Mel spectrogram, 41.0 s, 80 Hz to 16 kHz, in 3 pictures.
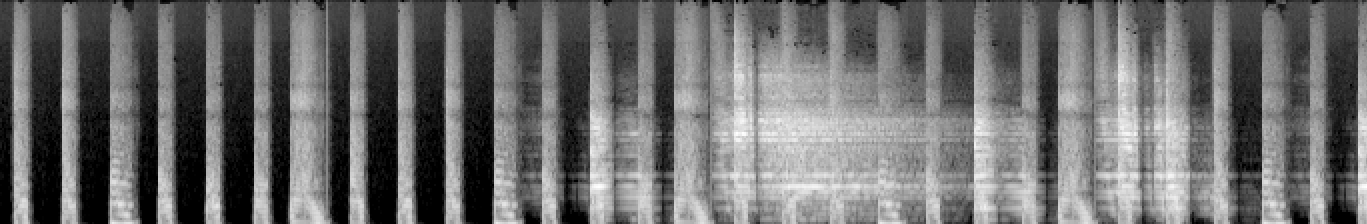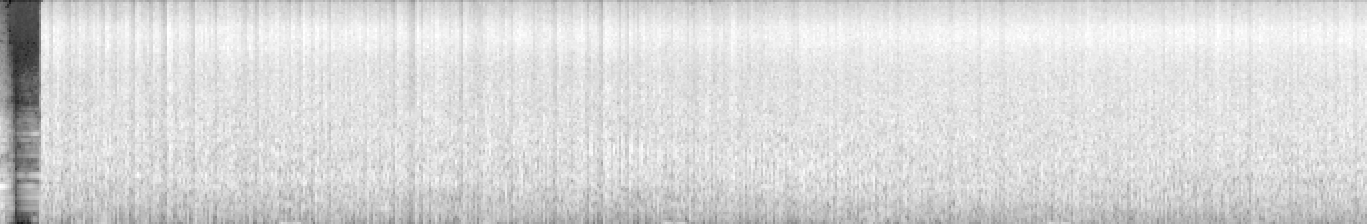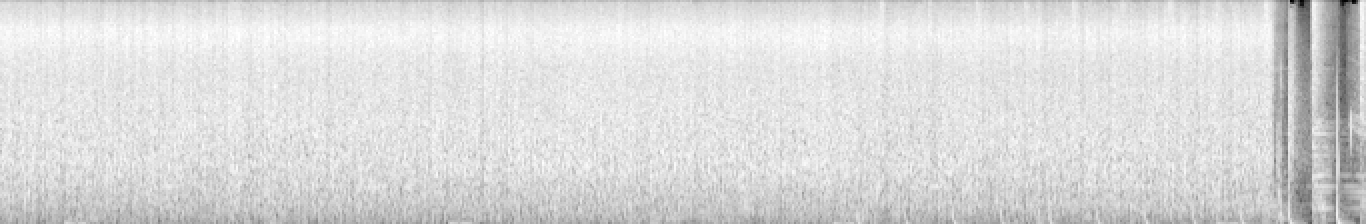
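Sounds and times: firecrackers crackling: 14.1 - 40.2.

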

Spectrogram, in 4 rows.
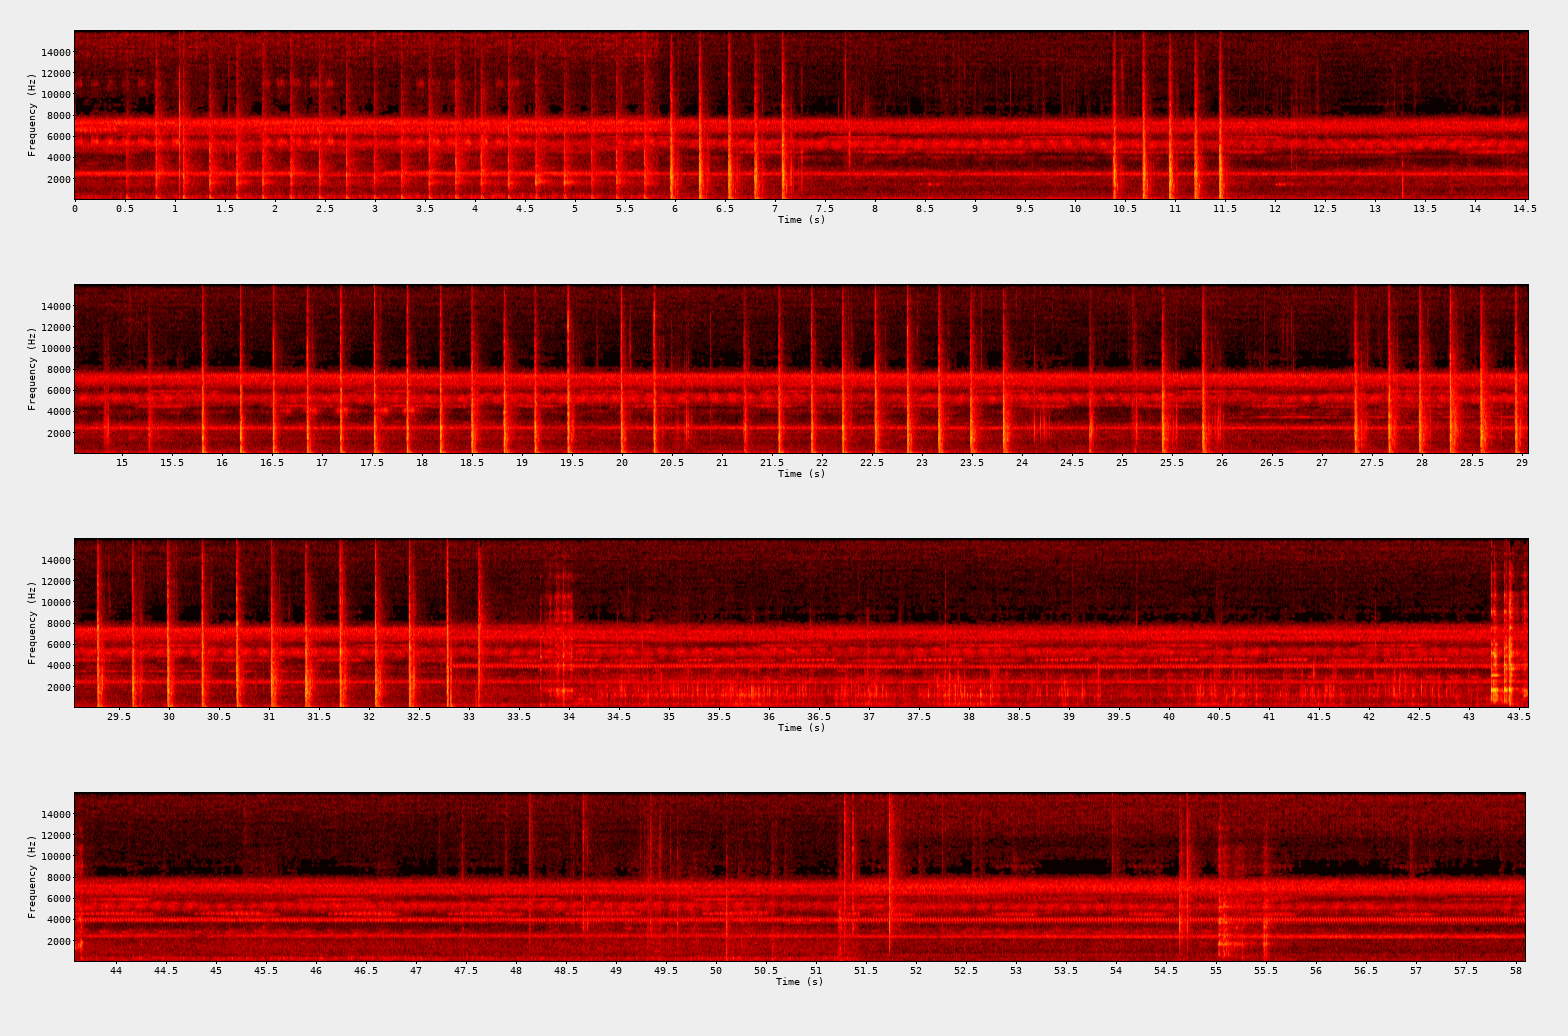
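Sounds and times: insects chirring: 0.0 - 58.0
cleaver chopping on wooden block: 27.3 - 32.9.

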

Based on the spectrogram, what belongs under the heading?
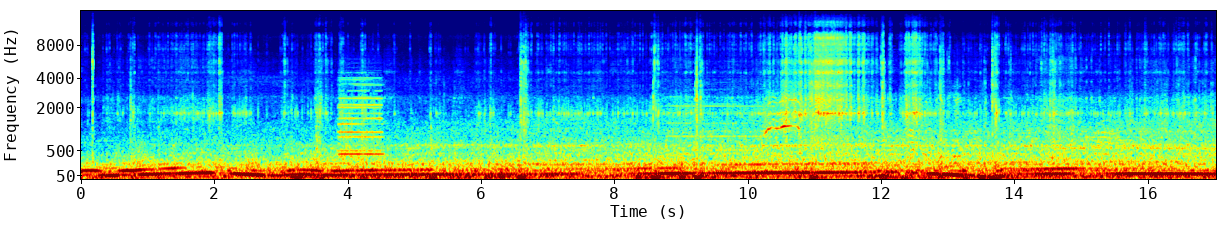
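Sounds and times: car engine and road drone: 0.0 - 17.0
car horn honk: 3.8 - 4.7.

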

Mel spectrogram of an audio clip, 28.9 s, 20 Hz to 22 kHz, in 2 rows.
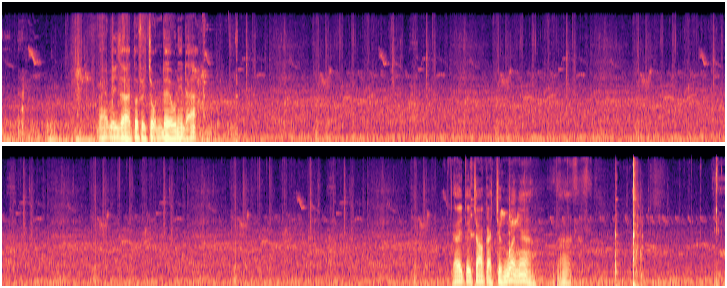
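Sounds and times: birds chirping: 0.0 - 28.9.

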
